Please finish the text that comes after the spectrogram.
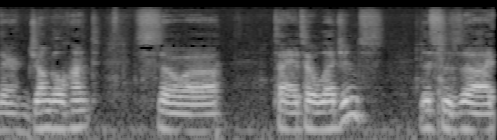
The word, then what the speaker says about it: Taito: the title legends i i think it's pronounced tayato i i've heard it pronounced tayeto it's t-a-i-t-o but anyway they're the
